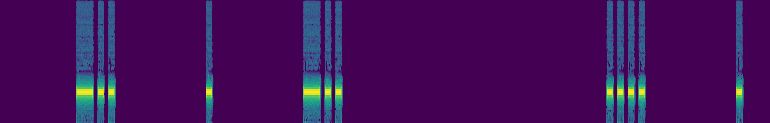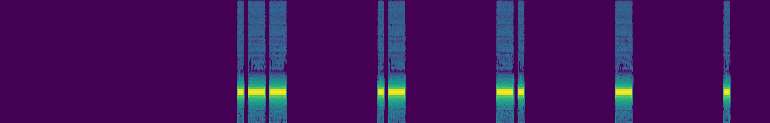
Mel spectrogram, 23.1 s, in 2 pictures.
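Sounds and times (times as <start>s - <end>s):
morse code beeps: 1.2s - 1.8s, 4.6s - 5.2s, 9.1s - 9.7s, 15.1s - 15.9s, 17.2s - 17.7s, 19.0s - 19.4s, 20.8s - 21.1s.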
